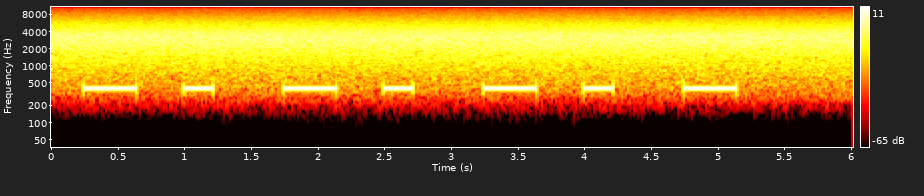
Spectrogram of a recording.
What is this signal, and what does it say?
Telephone call progress tone (UK plan), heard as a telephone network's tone, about 400 Hz, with phone line noise. Congestion tone.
